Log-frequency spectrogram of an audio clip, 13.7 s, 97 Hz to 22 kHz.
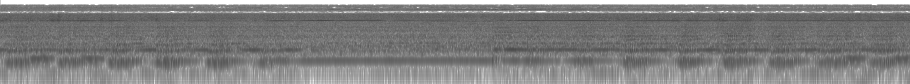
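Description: DeWalt compact router spindle on a 3D-printed CNC machine running steadily while its end mill cuts an aluminium plate. The cutting note swells and falls in a regular cycle about three times every two seconds as the tool moves through its passes, holding steady for a few seconds in the middle.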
